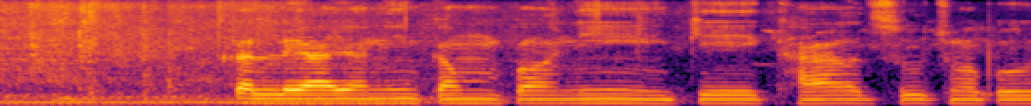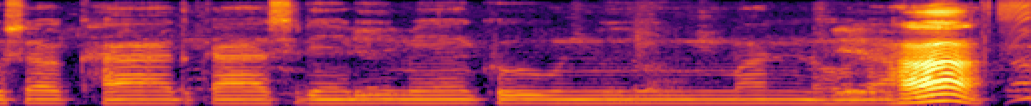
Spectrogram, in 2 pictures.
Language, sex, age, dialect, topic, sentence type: Bhojpuri, male, 18-24, Northern, agriculture, statement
